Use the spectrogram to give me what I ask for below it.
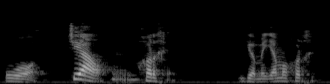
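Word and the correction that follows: Jiao (叫): Pronuncia más las vocales. – Sí. – Jiao. – Jiao. – Mucho mejor. Jiao.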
